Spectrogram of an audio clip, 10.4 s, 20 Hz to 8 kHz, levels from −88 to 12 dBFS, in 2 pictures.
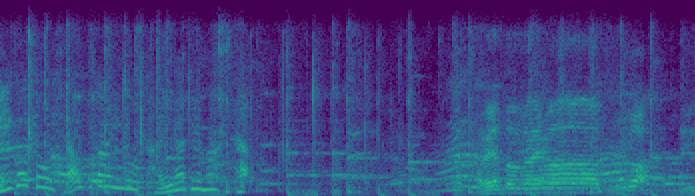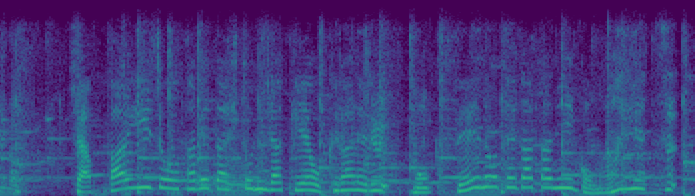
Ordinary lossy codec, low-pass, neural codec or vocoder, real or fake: Opus, 24 kbps; 7.2 kHz; vocoder, 44.1 kHz, 128 mel bands every 512 samples, BigVGAN v2; fake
